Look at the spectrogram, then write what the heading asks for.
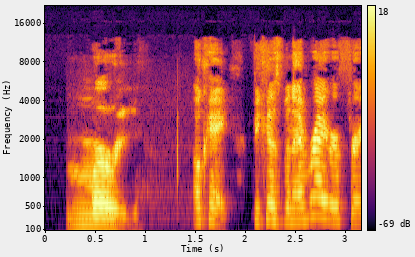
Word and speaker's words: Murray: Murray.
